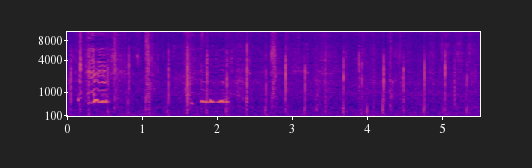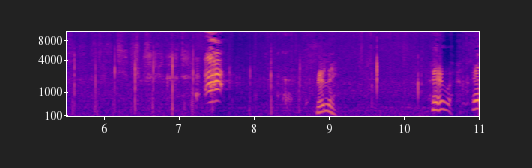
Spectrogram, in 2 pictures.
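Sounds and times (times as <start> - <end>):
quick footsteps on concrete: 0.0 - 11.0.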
